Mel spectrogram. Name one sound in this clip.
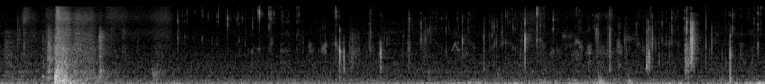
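A puppy chews and crunches on dry food close by.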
